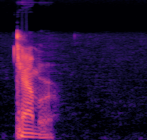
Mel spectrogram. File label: "camera", pronunciation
